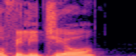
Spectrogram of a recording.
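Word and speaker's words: Felício: Spricht man Felicio, Felicio? – Ich denke, Felicio ist die Aussprache.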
